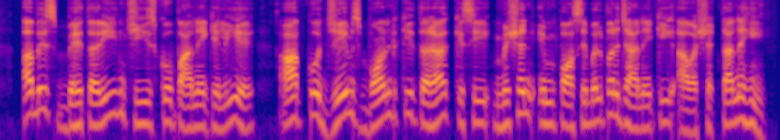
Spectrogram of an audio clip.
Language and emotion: Hindi, neutral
